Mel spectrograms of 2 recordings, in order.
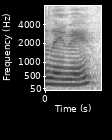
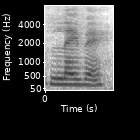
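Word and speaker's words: Laufey: From the Start by Laufay.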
